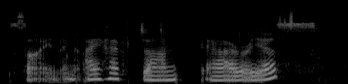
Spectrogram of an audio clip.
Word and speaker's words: Aries: And I have done aries. Iris, how it's pronounced in English.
